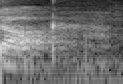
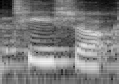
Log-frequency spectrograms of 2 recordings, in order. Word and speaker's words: Taoiseach: president, or only thought had how do you pronounce it? Taoiseach. He only thought it had a Taoiseach, not a president.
